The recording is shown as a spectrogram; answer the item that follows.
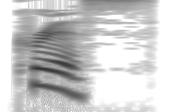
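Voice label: "criss", English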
